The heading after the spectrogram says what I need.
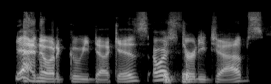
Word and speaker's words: geoduck: it's a a tortilla it's not a geode or a duck it's actually uh it's pronounced gooey duck oh that's a gooey duck okay I know what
